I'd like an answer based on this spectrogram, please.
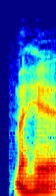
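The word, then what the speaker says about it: Mexia: For correspondence, send to M&J Audio Theater, 923 East Main, Mejia, Texas. Mejia is spelled M-E-X-I-A.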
